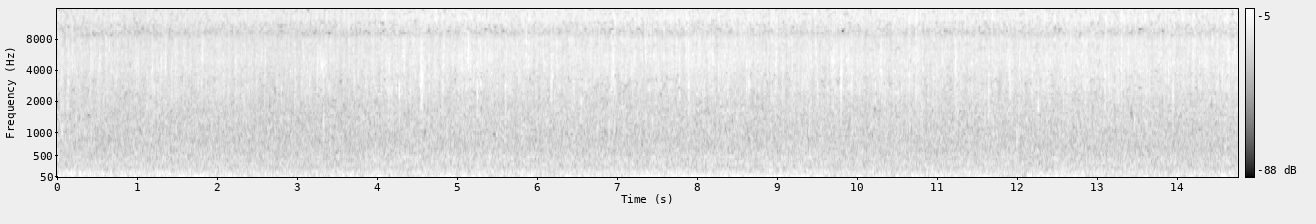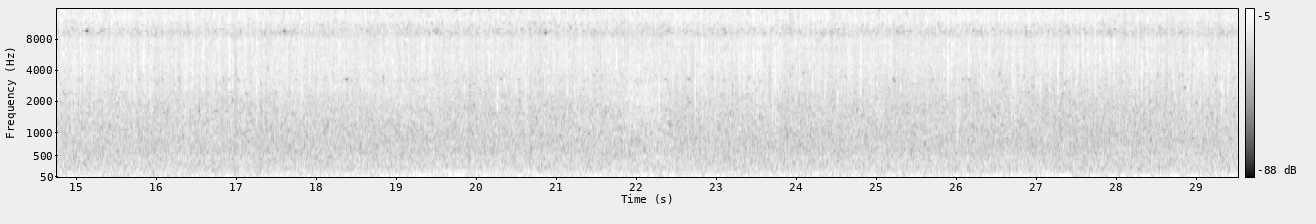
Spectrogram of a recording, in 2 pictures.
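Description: Rainstorm: steady rain falling, a dense hiss of many small drops striking surfaces.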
